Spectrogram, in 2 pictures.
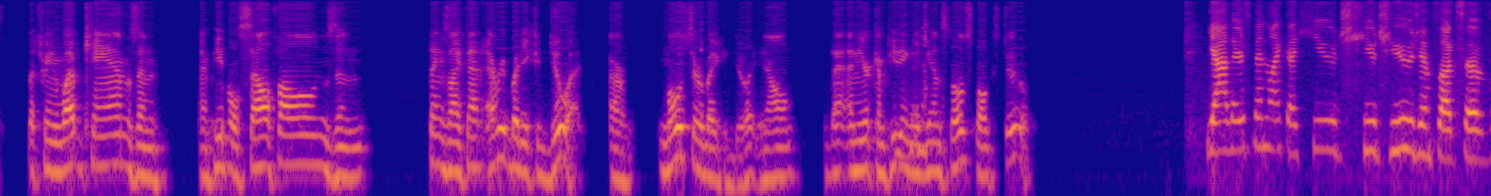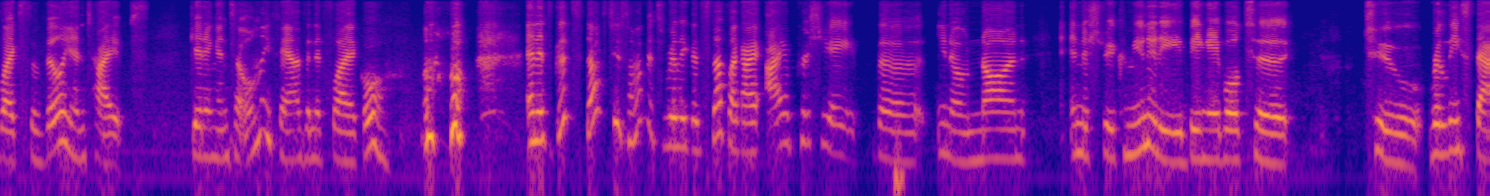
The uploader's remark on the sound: Appeared on our Zoom Show on 10/11/2020.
